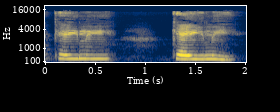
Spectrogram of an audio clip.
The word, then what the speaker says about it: Callie: Terus tadinya tuh sebenarnya dipanggilnya bukan Kelly, namanya Kaylee. Ya dulu tuh dibacanya tuh Kaylee. Terus karena Gen 10 banyak yang melesetin kayak Kelly gitu. Terus dan beberapa dari kalian juga ada yang manggil aku Kelly. Jadi ya udah dipanggilnya Kelly. Dibacanya itu Keli gitu. Tapi sebenarnya awalannya itu dipanggilnya Kaylee.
